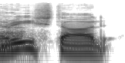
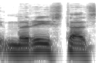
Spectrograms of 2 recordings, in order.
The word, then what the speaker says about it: Mariestad: Well, if listeners want to look for that, Mariestad is, and I still am not pronouncing it right. I know it's Mariestad. Yeah. Mariestad, Sweden. And, or if I say it in Swedish, it'd be Mariestad, Sverige. Sorry.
